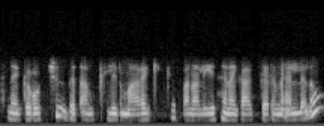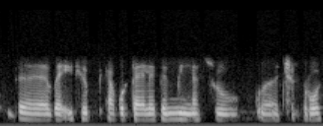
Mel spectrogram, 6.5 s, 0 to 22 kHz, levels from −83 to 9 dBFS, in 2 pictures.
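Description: The audio was likely reduced to very few bits by plain truncation without dither, with a coarseness that fits about 9 bits. Throughout, quiet passages turn grainy and gritty, with distortion around 45 dB below the signal that tracks and changes with the sound.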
